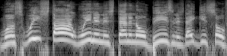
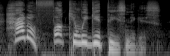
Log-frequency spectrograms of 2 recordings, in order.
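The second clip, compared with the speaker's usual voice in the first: much softer conspiratorial mock aside; mock scheming enemy; 15 dB quieter than usual. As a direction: murmur it like a plotting villain. Voicing opponents scheming against them.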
